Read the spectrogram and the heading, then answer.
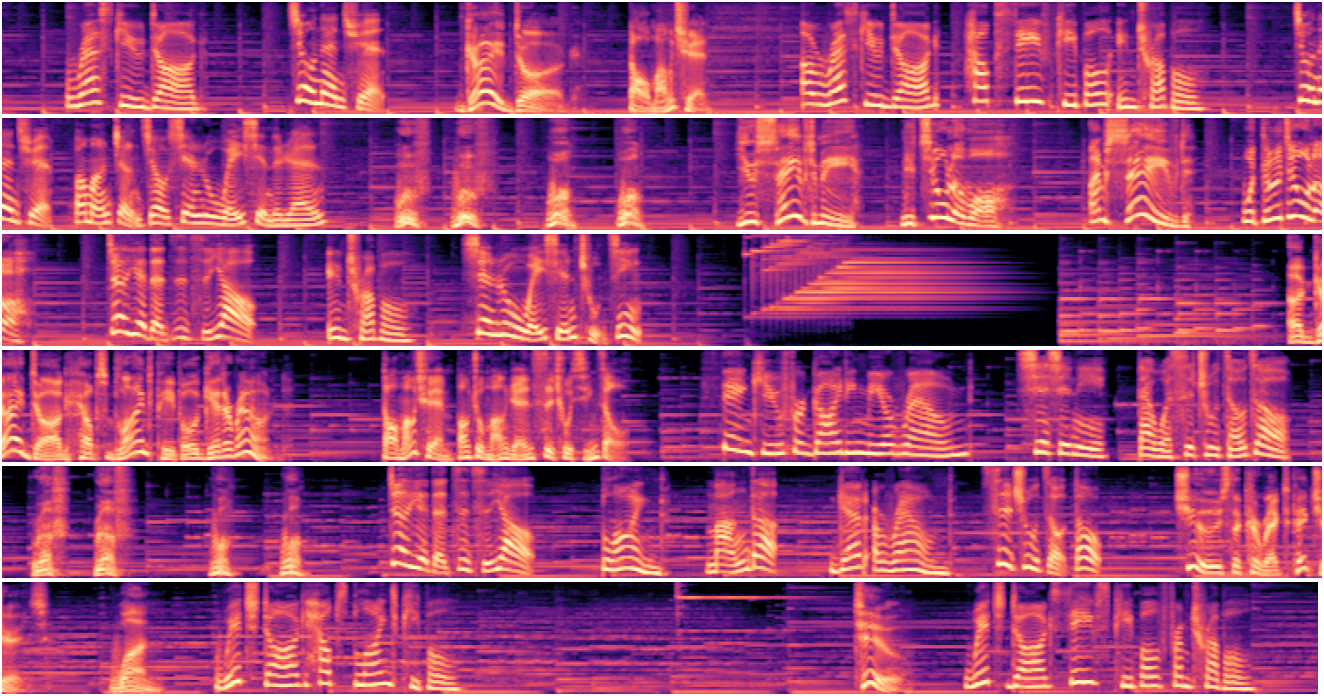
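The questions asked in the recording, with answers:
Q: Which dog helps blind people?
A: A guide dog

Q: Which dog saves people from trouble?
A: A rescue dog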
